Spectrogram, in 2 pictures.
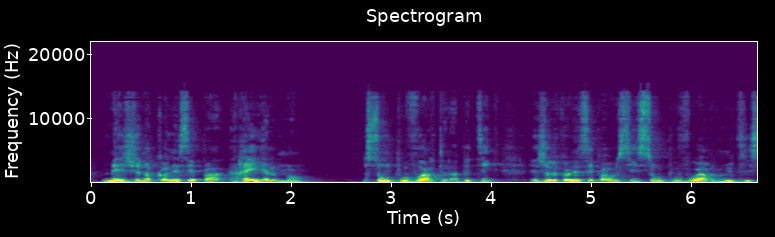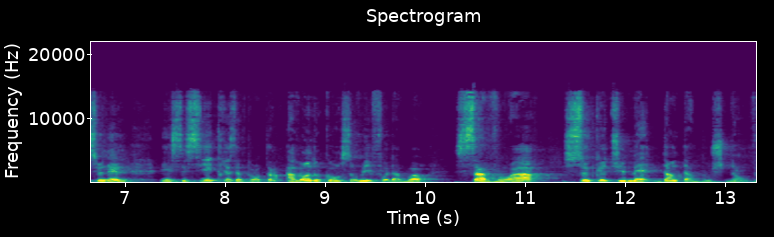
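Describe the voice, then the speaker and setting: A man with a Cameroonian French accent whose first language is Ewondo, a preacher teaching his congregation about food and health, repeating himself and questioning his listeners directly. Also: medium pitch. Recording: echoey room.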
